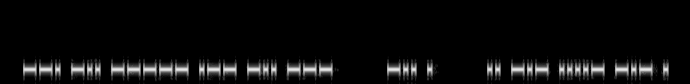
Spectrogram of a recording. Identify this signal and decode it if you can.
Morse code, heard as a keyed tone, about 30 wpm, 700 Hz. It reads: GD0WDO DE IK4KE
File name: UK MASTER QSOs TRAINING / 30WPM / UK MASTER QSOs 0013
